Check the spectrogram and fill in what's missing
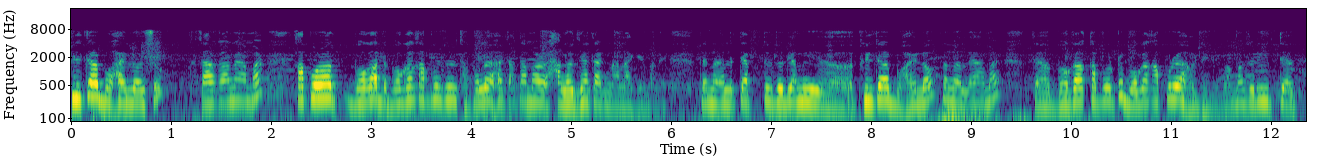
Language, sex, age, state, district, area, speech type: Assamese, male, 30-45, Assam, Morigaon, rural, spontaneous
